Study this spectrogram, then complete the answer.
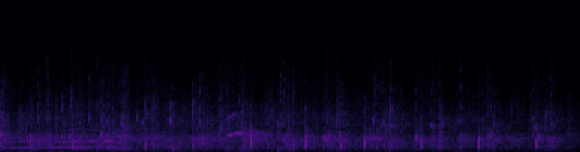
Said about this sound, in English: You can clap for the worship. That was good, huh?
